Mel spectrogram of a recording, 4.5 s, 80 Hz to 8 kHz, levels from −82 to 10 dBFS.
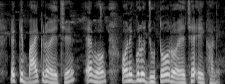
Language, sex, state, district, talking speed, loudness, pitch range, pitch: Bengali, male, Tripura, West Tripura, 120 wpm, -14 LUFS, 155-210 Hz, 185 Hz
